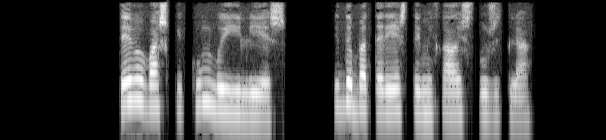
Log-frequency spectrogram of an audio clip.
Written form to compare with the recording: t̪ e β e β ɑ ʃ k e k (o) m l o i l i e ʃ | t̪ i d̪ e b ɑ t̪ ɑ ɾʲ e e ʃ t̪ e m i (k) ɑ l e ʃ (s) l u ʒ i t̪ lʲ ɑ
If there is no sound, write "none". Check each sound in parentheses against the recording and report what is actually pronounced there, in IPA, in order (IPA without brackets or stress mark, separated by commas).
u, x, s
